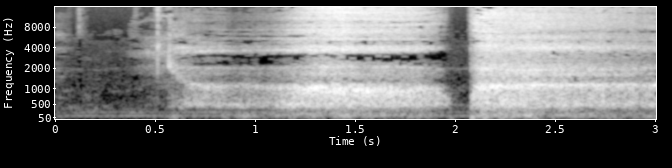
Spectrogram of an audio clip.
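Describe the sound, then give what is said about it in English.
A voice imitates Darth Vader's heavy mechanical respirator breathing: one long, hissing, raspy inhale followed at once by a drawn-out exhale, loud, with no talking. “He'll even skip his asthma medication so that he has the breathing.”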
